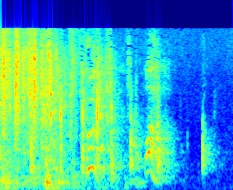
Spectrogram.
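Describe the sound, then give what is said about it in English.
A door is forced open with heavy wooden thunks and bumps, mixed with strained vocal sounds, then a single sharp knock near the end. “I'll force the door and you enter after me.”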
